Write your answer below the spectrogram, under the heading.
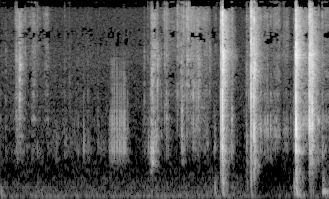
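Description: Clear plastic packaging being handled and pulled at: faint crinkling, then a handful of sharp plastic clicks in the second half.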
